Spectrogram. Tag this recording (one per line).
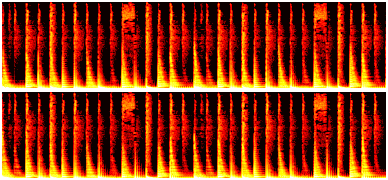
loop
super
